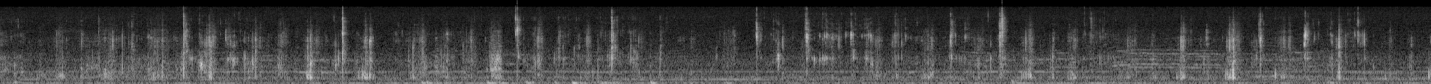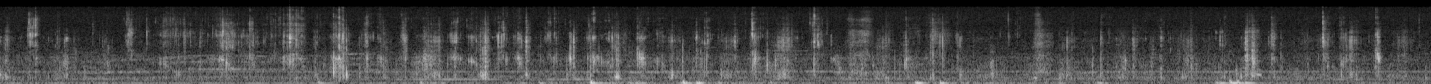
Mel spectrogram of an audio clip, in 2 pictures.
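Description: Close-up crunching and chewing of crispy pata, deep-fried pork knuckle with crackling skin, in many short sharp crunches.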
